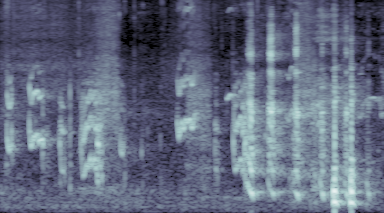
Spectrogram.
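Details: Two-week-old Pomeranian puppies unable to walk, slipping on a counter top with no traction; short, high squeaky whimpers come in bursts early on, followed by human voices and handling noises.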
